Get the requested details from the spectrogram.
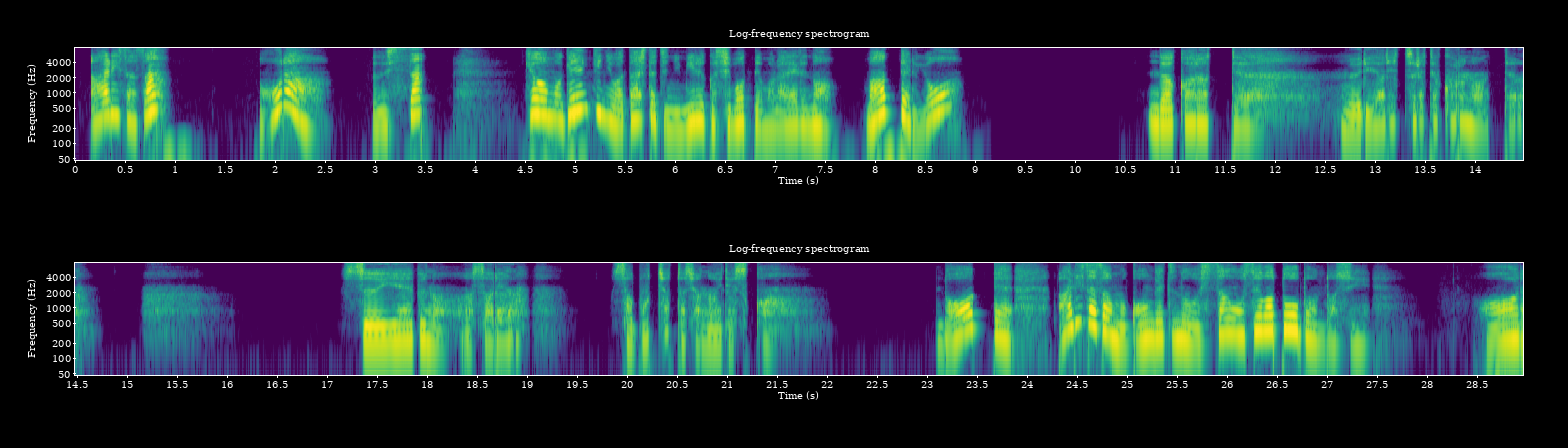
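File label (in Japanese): フェラ搾り＆ねっとり囁き煽り; 効果音カット; ASMR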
